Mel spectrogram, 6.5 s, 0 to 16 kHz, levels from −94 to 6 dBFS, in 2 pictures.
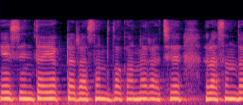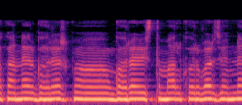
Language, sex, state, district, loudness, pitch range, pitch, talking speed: Bengali, female, West Bengal, Purulia, -13 LUFS, 215-225 Hz, 220 Hz, 140 wpm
